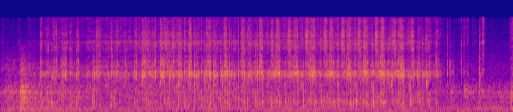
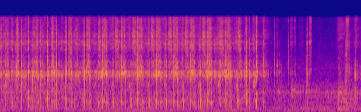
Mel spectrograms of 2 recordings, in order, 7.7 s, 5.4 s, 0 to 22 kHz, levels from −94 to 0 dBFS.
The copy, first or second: second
